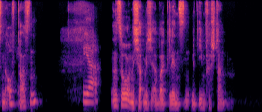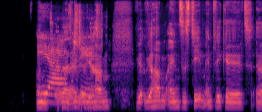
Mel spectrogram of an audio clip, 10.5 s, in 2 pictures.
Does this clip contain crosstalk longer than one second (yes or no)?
yes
